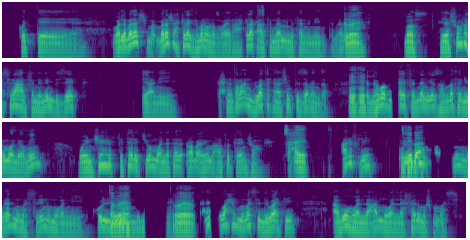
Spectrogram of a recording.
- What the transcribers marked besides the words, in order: tapping; other background noise
- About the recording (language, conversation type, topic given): Arabic, unstructured, هل الشهرة السريعة بتأثر على الفنانين بشكل سلبي؟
